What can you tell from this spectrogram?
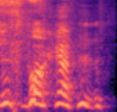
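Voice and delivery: high, loud words breaking into laughter; laughing while talking. Real, not acted. Admitting the joke was about slurs, laughing through it. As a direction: burst out laughing mid-sentence. Laughing over her own remark.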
